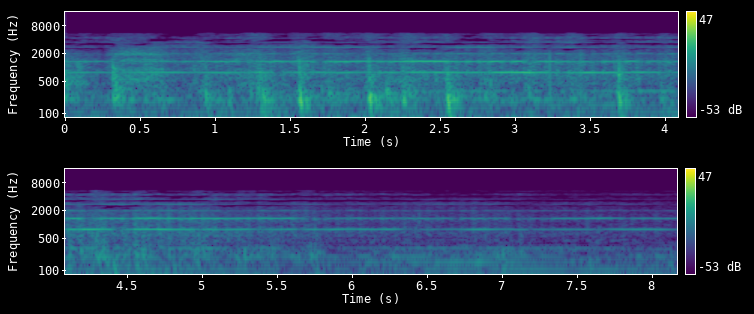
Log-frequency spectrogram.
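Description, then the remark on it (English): A prison alarm bell rings continuously, signalling that prisoners have escaped: a steady, shrill metallic tone with some clattering hits early on, holding fairly loud before easing off slightly toward the end. “That's what I wanted to hear. The prison alarm bell.”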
